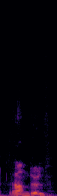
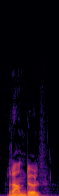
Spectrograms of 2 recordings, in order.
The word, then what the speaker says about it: Randulv: Randulv. Randulv.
